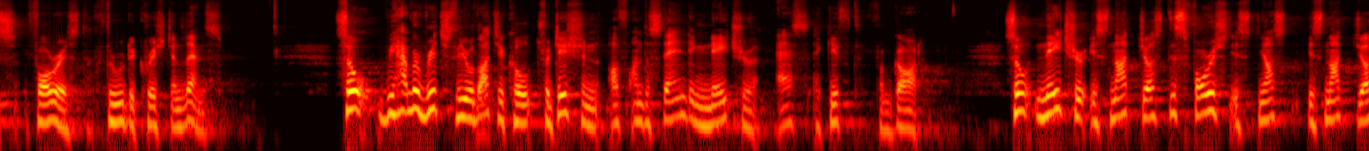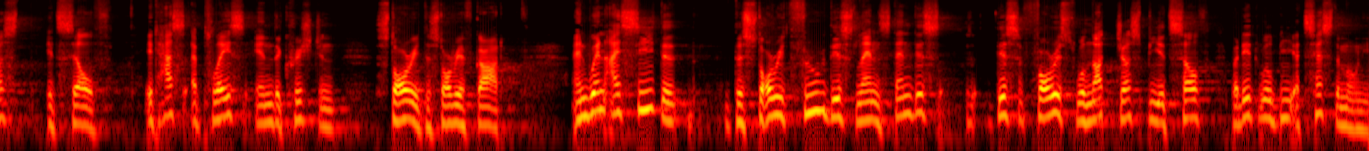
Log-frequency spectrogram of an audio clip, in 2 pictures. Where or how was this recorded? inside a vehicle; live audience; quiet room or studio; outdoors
live audience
